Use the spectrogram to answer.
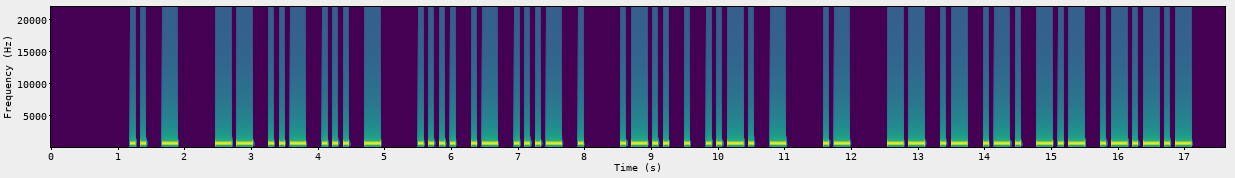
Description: Morse code, heard as a keyed tone, about 15 wpm, 700 Hz. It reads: IT MUST HAVE LEFT A MARK.
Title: Sentences from Top 1000 Words - Review Part 1 - 15wpm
